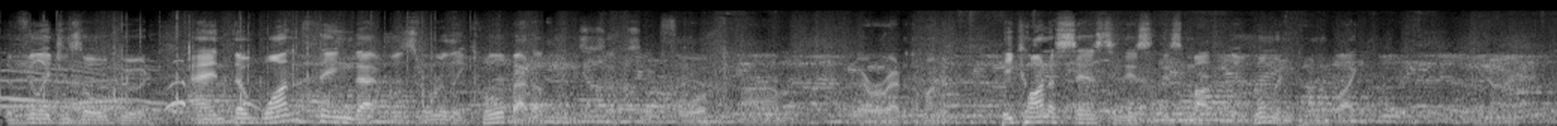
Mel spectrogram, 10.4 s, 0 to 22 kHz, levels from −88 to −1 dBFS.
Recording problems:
murmuring crowd; loud; throughout; 3 dB below the speech

